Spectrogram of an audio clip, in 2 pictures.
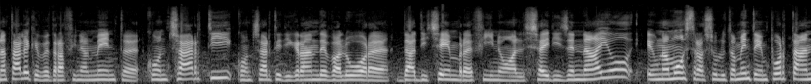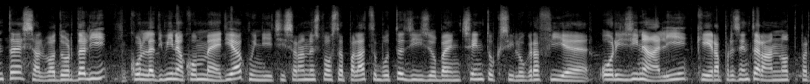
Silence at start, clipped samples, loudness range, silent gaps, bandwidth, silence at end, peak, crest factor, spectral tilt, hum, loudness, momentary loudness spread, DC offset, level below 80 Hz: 0 s; under 0.1%; 2 LU; none; 16.5 kHz; 0 s; 0 dBFS; 16 dB; -3 dB/octave; none; -15 LUFS; 6 LU; under 0.1%; -56 dBFS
